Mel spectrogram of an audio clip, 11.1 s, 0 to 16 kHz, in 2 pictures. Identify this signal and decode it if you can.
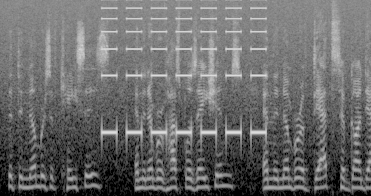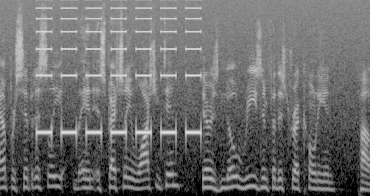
Beep code, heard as beeps from a small speaker, played twice, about 1230 Hz, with speech in English. 7 short. In AMI BIOS tables: virtual mode exception error; in Dell tables: processor failure.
